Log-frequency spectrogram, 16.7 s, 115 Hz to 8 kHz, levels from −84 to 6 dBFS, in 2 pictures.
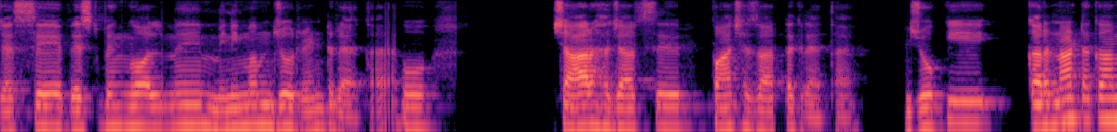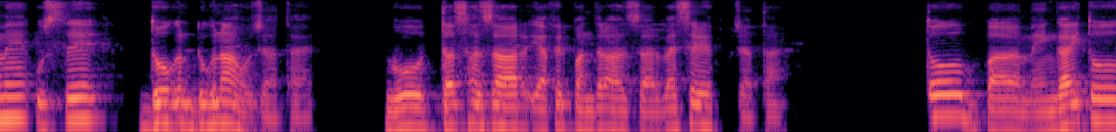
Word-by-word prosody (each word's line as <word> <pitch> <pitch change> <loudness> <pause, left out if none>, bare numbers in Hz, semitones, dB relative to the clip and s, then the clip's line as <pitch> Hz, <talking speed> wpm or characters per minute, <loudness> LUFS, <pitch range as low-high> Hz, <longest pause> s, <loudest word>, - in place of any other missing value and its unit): जैसे 115 +4 +1
वेस्ट 120 +2 +2
बंगाल 130 0 +1
में 140 0 -1
मिनिमम 130 +2 -1
जो 135 - +4
रेंट 120 +2 -5
रहता - - -6
है, - - -8
वो 130 0 -3 1.0
4,000 130 -1 +6
से 130 +1 0 0.3
5,000 120 -3 0
तक 125 - -3
रहता 90 -3 -8
है, - - -14 0.4
जो 125 +4 +1
कि 155 - 0 0.5
कर्नाटक 165 +5 +4 0.2
में 180 0 0
उससे 170 +5 +2 0.6
दोगन 150 -1 +1
दुगुना 145 +3 +1
हो 115 -8 -3
जाता 90 -1 -11
है, - - -19 0.6
वो 125 +3 +1 0.2
10,000 135 -1 +2
या 125 - 0
फिर 135 +2 -6
15,000, 115 -2 -3
वैसे 125 +4 -1
हो 130 - -5 0.2
जाता 95 0 -12
है। 95 - -17 1.1
तो 185 - +2 0.4
ब - - +3 0.3
महँगाई 115 +7 +1
तो - - +3
130 Hz, 140 wpm, -23 LUFS, 115-140 Hz, 1.1 s, 4,000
